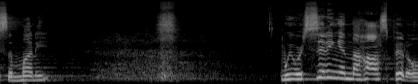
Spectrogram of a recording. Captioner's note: audience chuckles; sniffs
